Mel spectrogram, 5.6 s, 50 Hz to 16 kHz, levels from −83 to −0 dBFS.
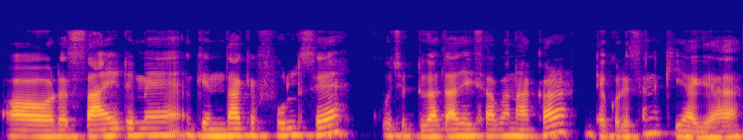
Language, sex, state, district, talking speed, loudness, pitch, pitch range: Hindi, male, Bihar, Patna, 150 wpm, -19 LUFS, 130 Hz, 120-140 Hz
